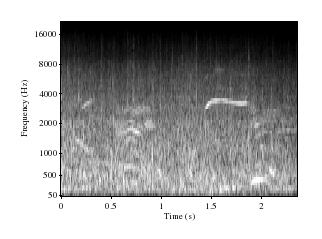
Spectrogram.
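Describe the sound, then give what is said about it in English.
River water of the Los Pinos River on the Colorado-New Mexico border burbles and rushes on a cold morning in a steady, unbroken wash of noise, with a few faint, thin high-pitched whistles drifting over it. “Only the sound of the river burbles by until, suddenly, 900 sheep and a few goats appear on the mountainside.”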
